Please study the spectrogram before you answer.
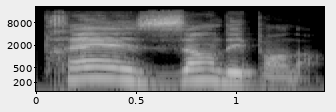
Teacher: Então, très, normalmente a gente não pronuncia o S, mas em très indépendant a gente pronuncia esse S com som de Z · Term: liaison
